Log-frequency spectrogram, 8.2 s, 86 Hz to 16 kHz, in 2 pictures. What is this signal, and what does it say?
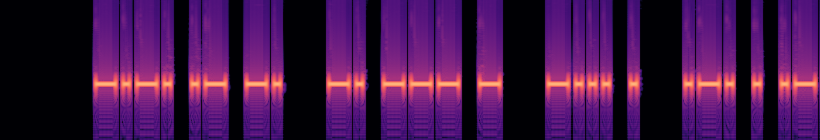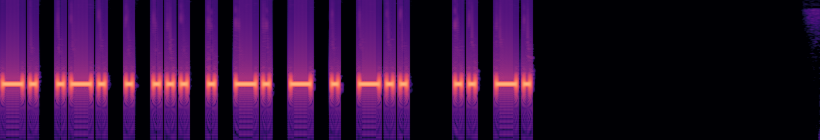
Morse code, heard as a keyed tone, about 46 wpm, 700 Hz. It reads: CAN NOT BE REPRESENTED IN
